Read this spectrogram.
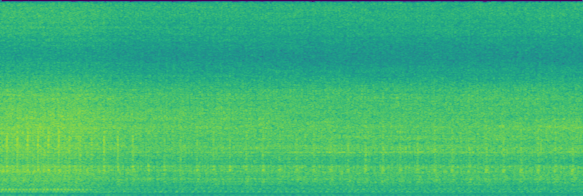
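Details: Opel Omega B at steady idle with sharp metallic top-end tapping about four a second from the exhaust camshaft on the second cylinder head; exhaust camshaft knock.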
